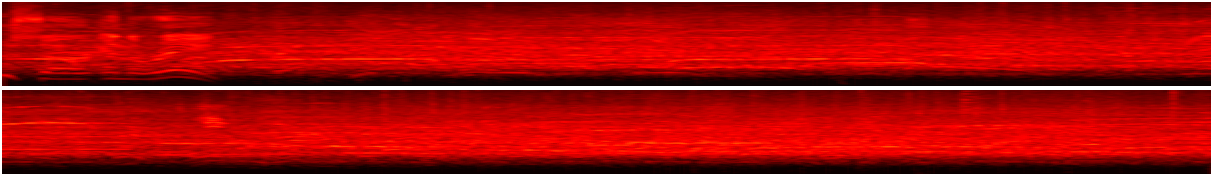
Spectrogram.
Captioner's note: crowd cheering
